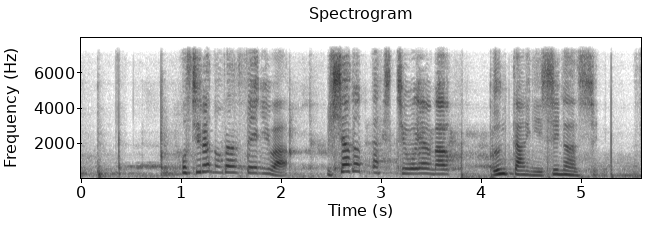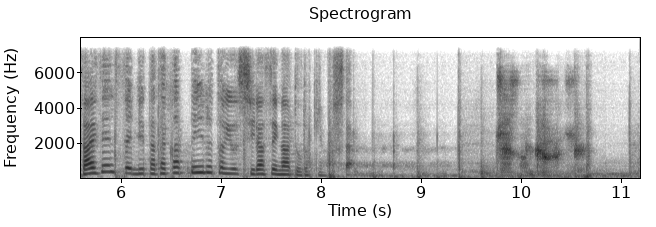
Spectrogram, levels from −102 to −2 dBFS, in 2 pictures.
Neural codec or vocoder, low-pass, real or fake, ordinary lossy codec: codec, 16 kHz, 0.8 kbps, ZipCodec; 7.2 kHz; fake; none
